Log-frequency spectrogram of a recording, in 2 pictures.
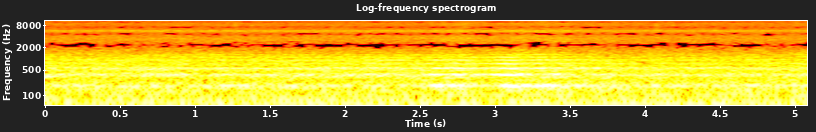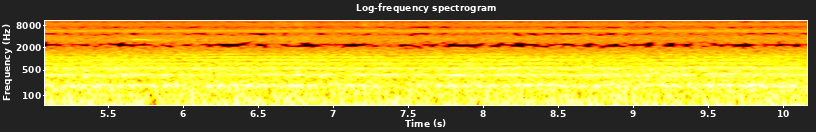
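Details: Jataí-da-terra stingless bee (Paratrigona subnuda) giving a steady low droning buzz with faint tonal hum bands, continuous with a slight swell near three seconds.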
